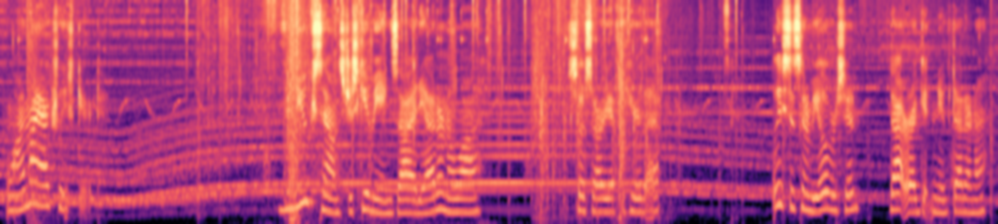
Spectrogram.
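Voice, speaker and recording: A woman giving jumpy, excitable commentary over her own gameplay, often yelling at the game. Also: fairly high pitch, normal speed, pauses often, over music, low-quality recording. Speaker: gaming video creator.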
